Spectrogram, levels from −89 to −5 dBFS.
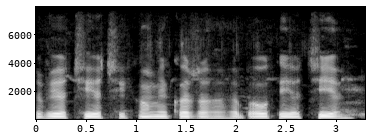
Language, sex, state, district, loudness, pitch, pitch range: Hindi, male, Bihar, Araria, -16 LUFS, 100 Hz, 100-105 Hz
